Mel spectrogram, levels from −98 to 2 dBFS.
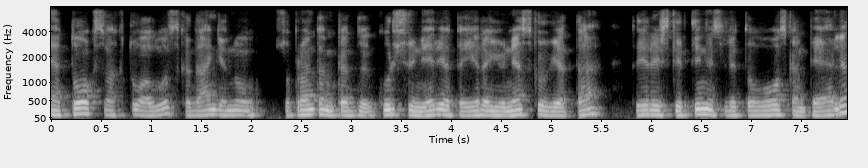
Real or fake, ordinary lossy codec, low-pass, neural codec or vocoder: fake; Opus, 64 kbps; 7.2 kHz; codec, 44.1 kHz, 7.8 kbps, DAC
